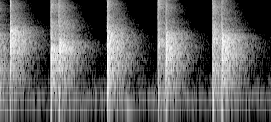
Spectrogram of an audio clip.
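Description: Hands clap in applause in a steady, even rhythm, roughly two sharp claps per second, each ringing briefly. The claps are moderately loud, with no voices.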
